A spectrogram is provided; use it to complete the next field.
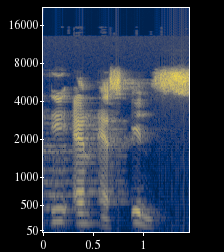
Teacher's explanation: yang diperlukan itu menahan suara n minimal tiga ketokan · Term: ikhfa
